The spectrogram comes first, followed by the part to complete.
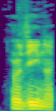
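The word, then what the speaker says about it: Родина: The Russians have Rodina. Rodina. I'm glad you're here to get the pronunciation correct.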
